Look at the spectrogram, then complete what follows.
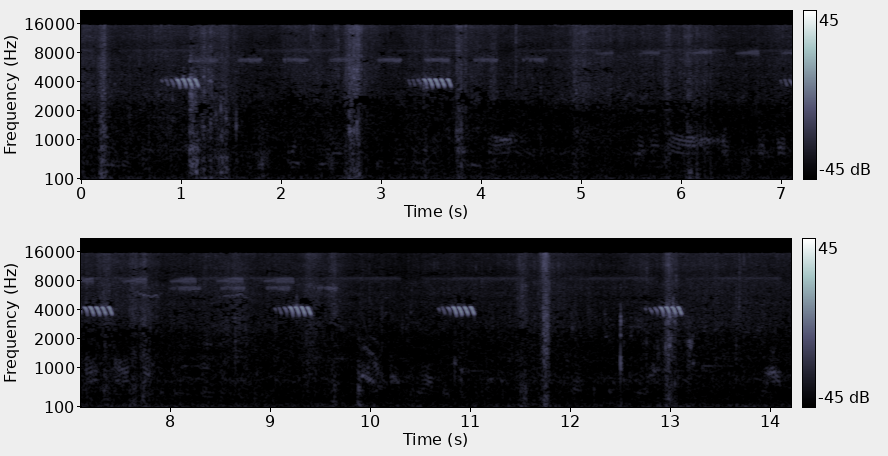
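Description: A short, high, rapidly pulsed trill from a small animal, repeated six times at irregular gaps of about two seconds and the loudest thing heard. Between them come crisp snaps of ripe rice stalks being cut with hand sickles.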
